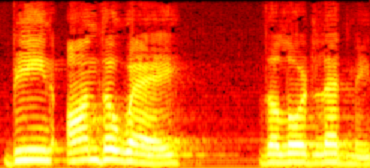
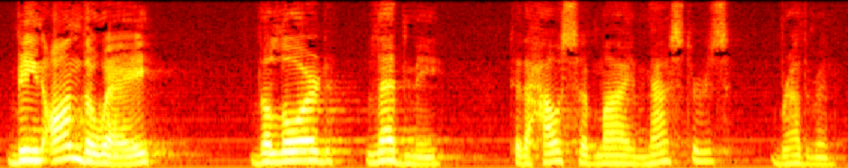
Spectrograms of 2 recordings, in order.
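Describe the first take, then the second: First: Slow, each word of "Being on the way" drawn out, "Lord" falling; preacher leaning on "the way"; stressed reading. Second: "on" lifted on a rising tune, slowly; slow, stress "on" and "Lord"; stressed reading. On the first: Preacher rereading the verse to his church, slow and stressed. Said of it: "Look at that verse". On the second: Preacher correcting the reading for his church, slow and stressed. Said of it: "It says". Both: Shown as a demonstration.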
